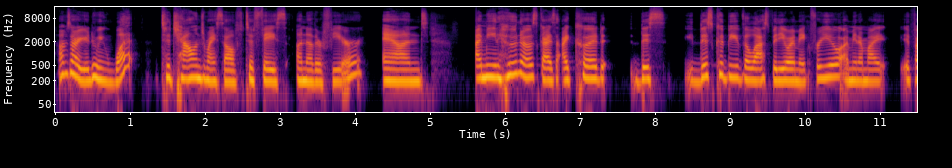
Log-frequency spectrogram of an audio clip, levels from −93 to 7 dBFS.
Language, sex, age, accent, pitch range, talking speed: English, female, 20-39, American, 195-240 Hz, 195 wpm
